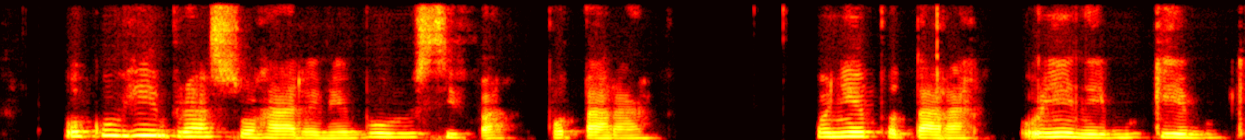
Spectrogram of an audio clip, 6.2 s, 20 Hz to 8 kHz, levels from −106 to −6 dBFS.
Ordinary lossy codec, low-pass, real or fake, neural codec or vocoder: none; none; fake; codec, 16 kHz, 4.8 kbps, FACodec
